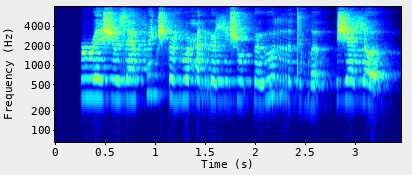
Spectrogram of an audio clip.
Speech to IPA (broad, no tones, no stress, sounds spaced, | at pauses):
ɹ ɛ ʒ ə˞ z æ f ɪ t͡ʃʰ ə˞ j u ħ ə r ə˞ ɮ i ʃ u θ ə˞ ð u r ʌ t ɪ b ə | ʒ æ ɮ ʌ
